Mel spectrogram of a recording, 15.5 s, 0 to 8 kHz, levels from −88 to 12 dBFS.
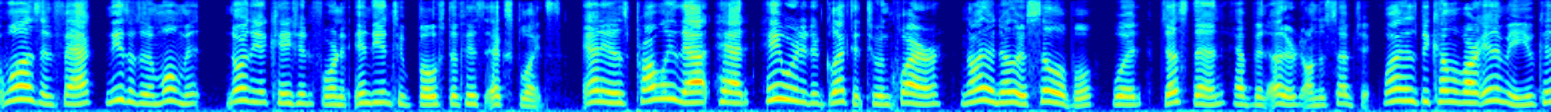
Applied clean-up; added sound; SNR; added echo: none; none; none; none.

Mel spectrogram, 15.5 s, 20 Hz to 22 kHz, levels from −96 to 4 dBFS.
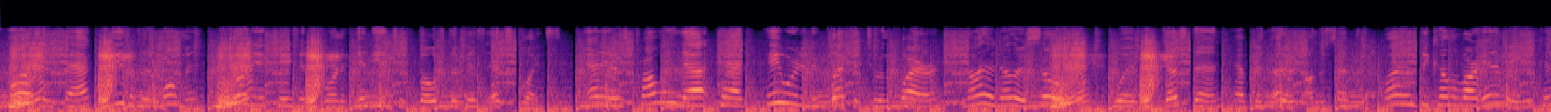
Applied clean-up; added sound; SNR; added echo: none; Snare drum / Drum kit + Fart; -1 dB; none.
